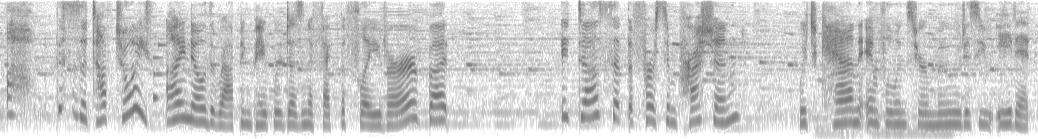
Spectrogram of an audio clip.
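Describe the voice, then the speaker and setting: A woman playing a dainty, fussy young woman in a video game, earnest and dreamy as she deliberates. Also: a little high, expressive, natural voice. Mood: earnest, torn. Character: dainty, fussy young woman who savors small choices. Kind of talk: video game character acting. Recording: music behind the voice.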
